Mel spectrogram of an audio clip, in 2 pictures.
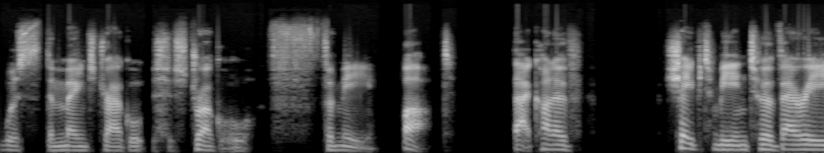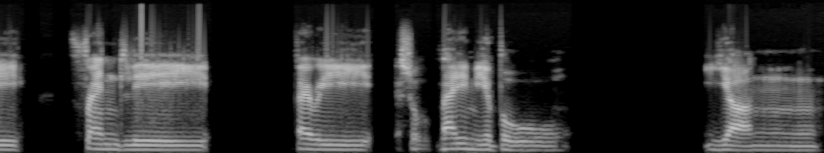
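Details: Adult man with a lifelong speech stammer, which he describes as blocks and repetitions and as not too severe; stuttering.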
